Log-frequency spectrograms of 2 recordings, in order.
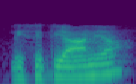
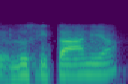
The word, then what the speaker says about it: Lusitania: planned their trip with the lisitiania saying it correctly Lucitania you know they planned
